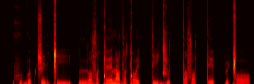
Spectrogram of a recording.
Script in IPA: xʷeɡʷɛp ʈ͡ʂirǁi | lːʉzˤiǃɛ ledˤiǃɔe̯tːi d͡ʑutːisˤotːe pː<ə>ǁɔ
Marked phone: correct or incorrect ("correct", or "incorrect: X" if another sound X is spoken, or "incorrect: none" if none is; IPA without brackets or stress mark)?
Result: incorrect: ʉ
